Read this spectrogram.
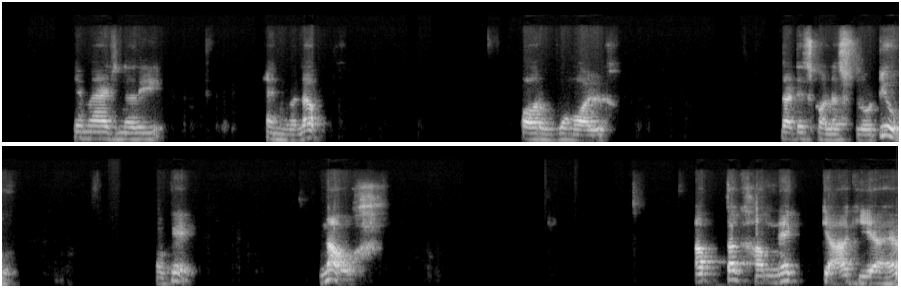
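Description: A young man speaks calmly into a close microphone, explaining in short phrases.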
